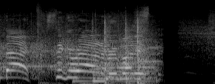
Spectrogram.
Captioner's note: cheers and applause continue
